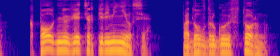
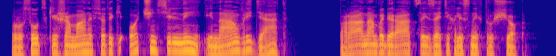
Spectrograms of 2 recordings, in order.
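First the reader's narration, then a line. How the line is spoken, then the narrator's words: Muttering. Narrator (Russian): Субудай-богатур бормотал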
